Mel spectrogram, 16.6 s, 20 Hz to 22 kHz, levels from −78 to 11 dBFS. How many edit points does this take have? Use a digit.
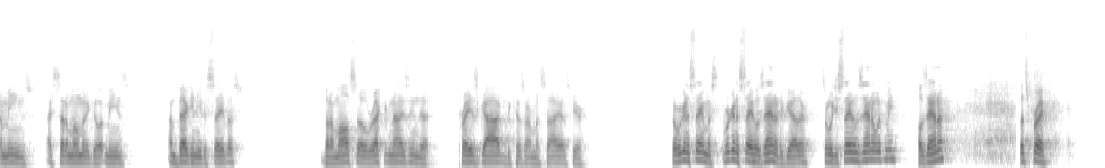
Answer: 1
